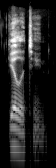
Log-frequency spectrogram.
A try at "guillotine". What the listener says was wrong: You like throwing the L's in there. Guillotine. You like the L's. Guillotine. I think so. It's a French word, right?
